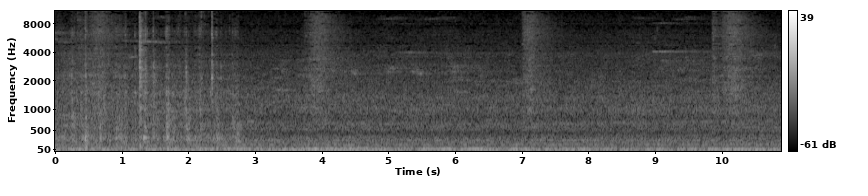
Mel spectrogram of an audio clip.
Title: Bosch Washing Machines Weird Noise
